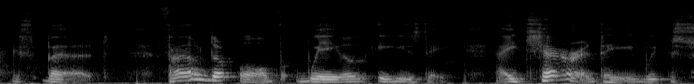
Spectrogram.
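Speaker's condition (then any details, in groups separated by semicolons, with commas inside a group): Speech impairment after car accident; hard to understand, uses computerised voice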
